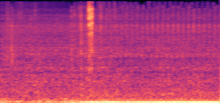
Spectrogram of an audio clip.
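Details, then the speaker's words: Car idling in park after a coil pack and one spark plug were replaced; it had been running on about three cylinders. A deep idle rumble swells, then holds fairly steady. The surge is much calmer but persists in drive, cause unconfirmed. "And you know, usually when I'm sitting in here, you can hear the motor uh surging"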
